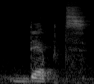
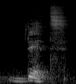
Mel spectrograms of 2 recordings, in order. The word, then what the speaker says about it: debt: weight did you say depth the word is pronounced as death death and not depth but death whenever B comes before T the B is silent it is not pronounced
